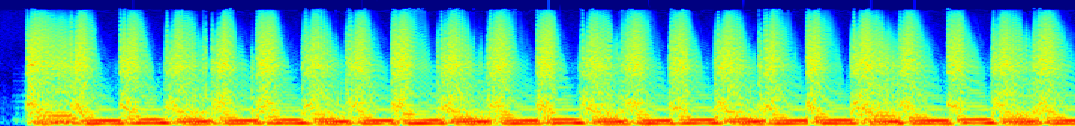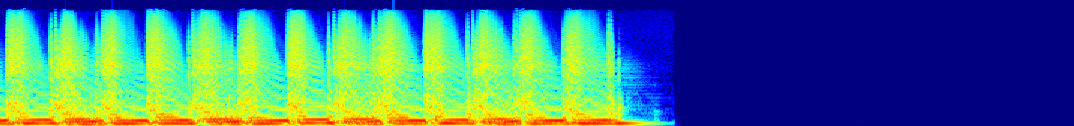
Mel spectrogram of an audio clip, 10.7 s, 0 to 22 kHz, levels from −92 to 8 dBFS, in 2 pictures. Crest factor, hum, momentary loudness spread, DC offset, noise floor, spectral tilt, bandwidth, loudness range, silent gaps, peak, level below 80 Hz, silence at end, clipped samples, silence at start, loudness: 10 dB; none; 1 LU; under 0.1%; -84 dBFS; -5.5 dB/octave; 16 kHz; 3 LU; none; 0 dBFS; -22 dBFS; 2.15 s; under 0.1%; 0.15 s; -9 LUFS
